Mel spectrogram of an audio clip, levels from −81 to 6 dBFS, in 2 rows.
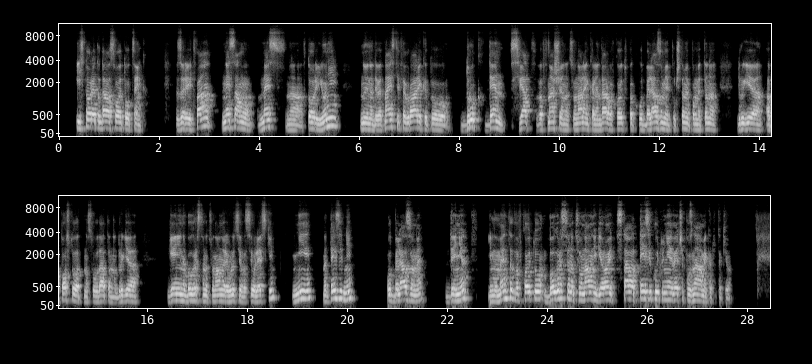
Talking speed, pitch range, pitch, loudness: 140 wpm, 130-175 Hz, 150 Hz, -14 LUFS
